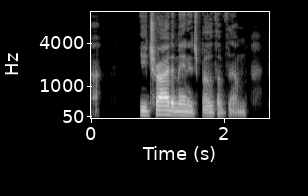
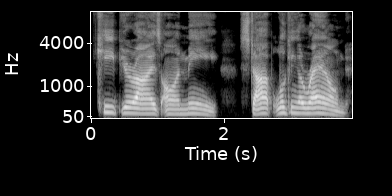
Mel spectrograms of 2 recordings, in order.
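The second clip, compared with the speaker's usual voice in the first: slow, higher and louder commands; yelling; 8 semitones higher, 8 dB louder, slower than usual. A narrator's reading. You yell at Yanine to stop looking around, slow and loud. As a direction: bark each word so she listens. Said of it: "you yell as you refocus".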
